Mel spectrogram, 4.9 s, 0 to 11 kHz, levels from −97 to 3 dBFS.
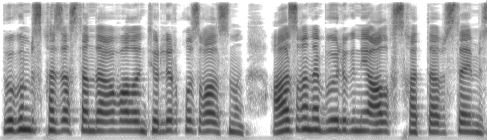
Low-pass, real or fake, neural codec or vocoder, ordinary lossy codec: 9.9 kHz; real; none; none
